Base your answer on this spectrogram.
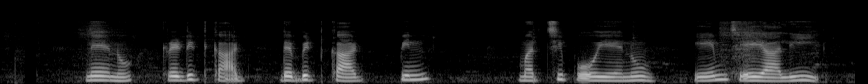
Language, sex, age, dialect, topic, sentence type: Telugu, female, 18-24, Utterandhra, banking, question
